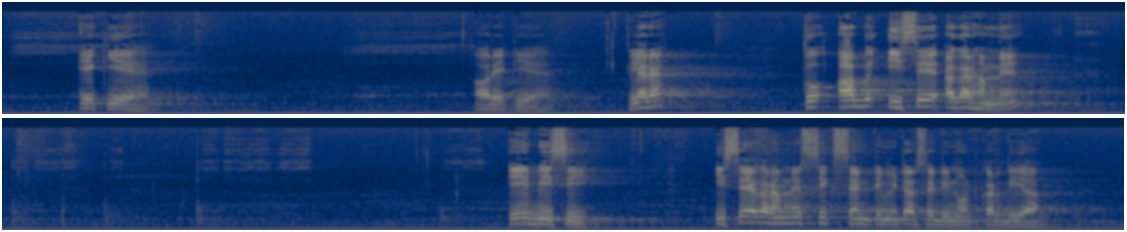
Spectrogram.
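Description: A man speaks calmly in short phrases, close by.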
